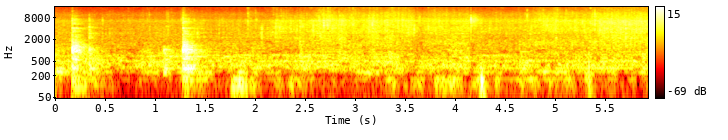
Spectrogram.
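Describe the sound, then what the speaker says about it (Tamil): Finely chopped tomatoes tipped into half-sautéed onions in a pan for an anchovy curry, a couple of sharp knocks and scrapes followed by a steady, close sizzle with stirring and no talk. "இப்போ வந்து வெங்காயம் வந்து பாதி வதங்கிருக்கு. இப்போ நான் வந்து தக்காளி சேர்த்துக்கிறேன்."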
